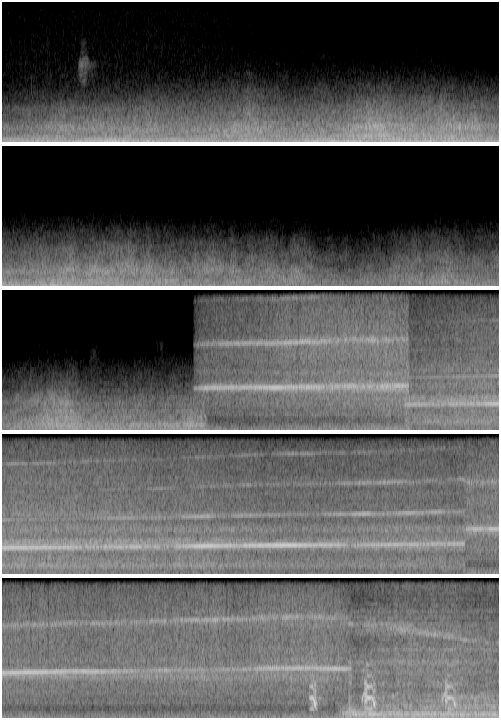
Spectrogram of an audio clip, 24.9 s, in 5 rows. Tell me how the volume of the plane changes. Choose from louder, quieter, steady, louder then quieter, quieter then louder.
quieter then louder.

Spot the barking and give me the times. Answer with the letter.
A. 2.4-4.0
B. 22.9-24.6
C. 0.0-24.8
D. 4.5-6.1
B.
